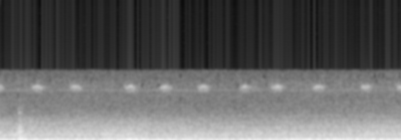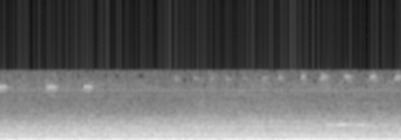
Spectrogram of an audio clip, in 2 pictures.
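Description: A string of tank cars rolling slowly through the yard: a steady low rumble of wheels on rail. A faint high chirp repeats about three times a second over it and fades out about two-thirds of the way through.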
